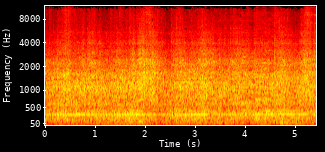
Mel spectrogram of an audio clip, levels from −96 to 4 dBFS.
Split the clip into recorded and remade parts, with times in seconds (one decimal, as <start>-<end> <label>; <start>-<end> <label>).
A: 0.0-3.9 recorded; 3.9-4.7 remade; 4.7-5.4 recorded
